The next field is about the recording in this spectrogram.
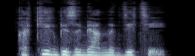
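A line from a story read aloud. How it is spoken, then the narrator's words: Muttering under breath. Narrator (Russian): Иудей, бормоча под нос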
